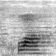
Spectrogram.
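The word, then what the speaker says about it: 花: And as a matter of fact, this character means flower and it's pronounced hua, so here only the tone changed a little bit.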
